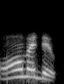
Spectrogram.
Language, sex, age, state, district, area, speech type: Assamese, female, 60+, Assam, Darrang, rural, conversation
